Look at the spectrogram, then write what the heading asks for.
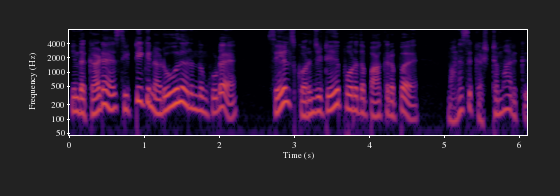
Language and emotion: Tamil, sad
